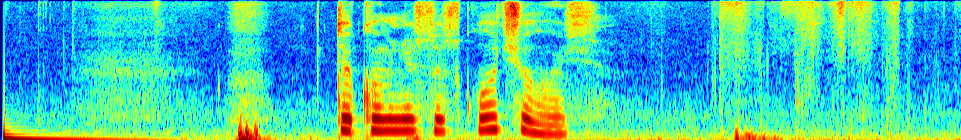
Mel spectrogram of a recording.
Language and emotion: Russian, sad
